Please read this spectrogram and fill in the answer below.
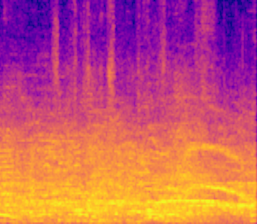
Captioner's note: audience cheering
